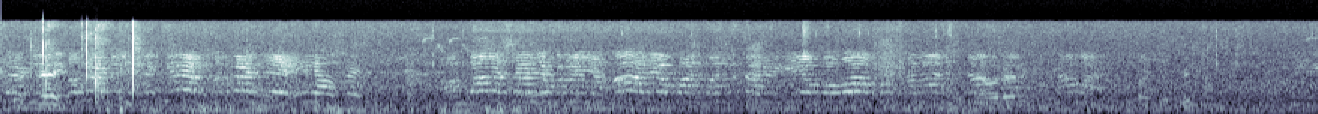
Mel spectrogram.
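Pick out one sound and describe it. Men talk and call out to each other at a distance outdoors.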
